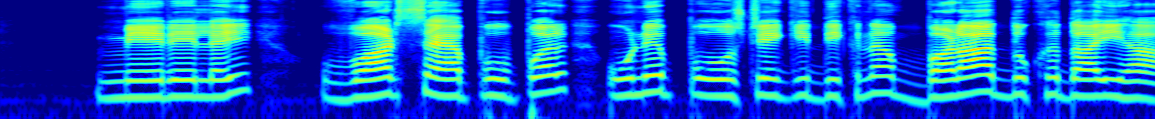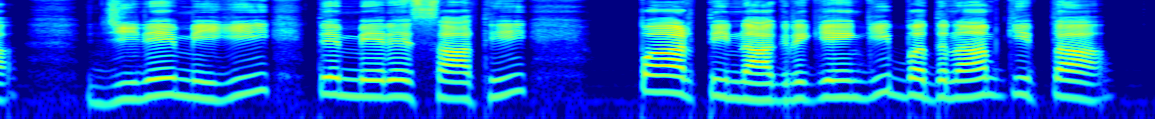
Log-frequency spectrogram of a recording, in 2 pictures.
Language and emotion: Dogri, sad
